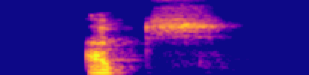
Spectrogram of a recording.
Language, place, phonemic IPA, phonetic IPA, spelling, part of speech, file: Hindi, Delhi, /əkʂ/, [ɐkʃ], अक्ष, noun, LL-Q1568 (hin)-अक्ष.wav
- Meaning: 1. axle, axis 2. die (cube used in the game of dice) 3. latitude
